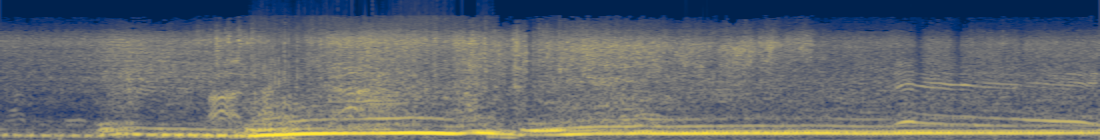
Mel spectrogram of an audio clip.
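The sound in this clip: A race car engine roars loudly and continuously, its rear end repeatedly sliding out of line with the front wheels; the engine's pitch dips briefly, then climbs and holds as a strong, steady whine.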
